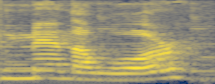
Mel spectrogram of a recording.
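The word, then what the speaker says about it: Manowar: the World by manovar I know very well that manavari is actually Men of War that's how everyone pronounces it I say manavari because it sounds to a Russian word samavar it means self-boiling cattle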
